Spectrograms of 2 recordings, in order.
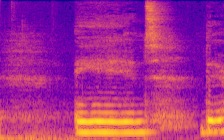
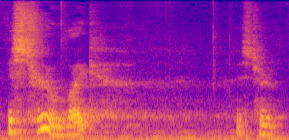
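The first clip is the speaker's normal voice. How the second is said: ordinary talk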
